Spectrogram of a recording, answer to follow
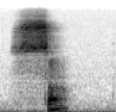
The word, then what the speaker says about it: sont: Ils, elles, sont. It's a nasal vowel that you need to do. Sont. Sont. Ils sont. Elles sont. And please note that we are not pronouncing the T here, okay?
